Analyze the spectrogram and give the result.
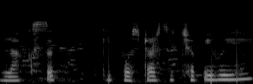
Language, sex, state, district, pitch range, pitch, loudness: Hindi, female, Chhattisgarh, Bilaspur, 190-225 Hz, 205 Hz, -40 LUFS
